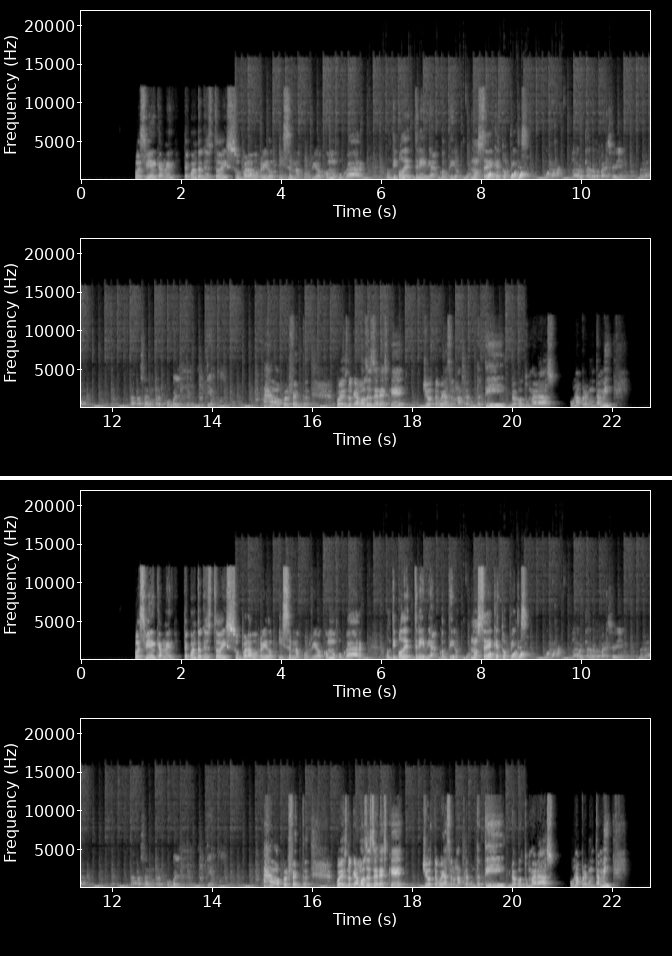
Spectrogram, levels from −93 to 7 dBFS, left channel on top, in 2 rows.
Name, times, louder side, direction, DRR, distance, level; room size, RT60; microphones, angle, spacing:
voice 1, 1.1-5.6 6.1-8.9 15.0-17.8 18.2-20.8 21.2-22.4, right 5 dB, 75° right, 8 dB, 0.4 m, -28 dB
sound 1, 3.1-20.3, equal, 70° left, 0.9 m, -36 dB
Water / Liquid, 5.5-5.8 6.1-6.8 7.1-9.7 9.9-10.1 10.5-10.6, left 1 dB, 40° left, 1.4 m, -31 dB
voice 2, 9.8-11.5 12.4-14.3, left 1 dB, 15° left, 2 dB, 0.4 m, -38 dB
3.0 x 2.3 x 2.3 m, 0.37 s
head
